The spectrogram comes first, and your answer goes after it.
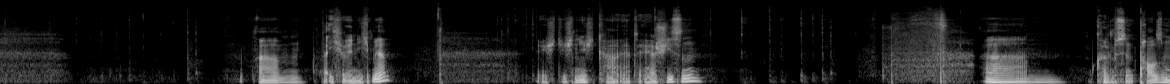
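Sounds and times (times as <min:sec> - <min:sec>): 
typing on a computer keyboard: 0:00.0 - 0:02.1, 0:04.9 - 0:05.6, 0:06.3 - 0:08.5
speech: 0:02.6 - 0:04.0, 0:05.4 - 0:07.2, 0:09.9 - 0:11.7.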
